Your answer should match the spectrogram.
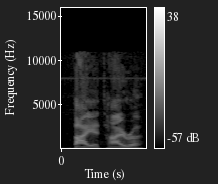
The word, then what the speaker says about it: Thyatira: Now, we would always say, phonetically, Thyatira. Can you all say Thyatira? Right, but doesn't Thyatira just sound so much more authentic, right?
